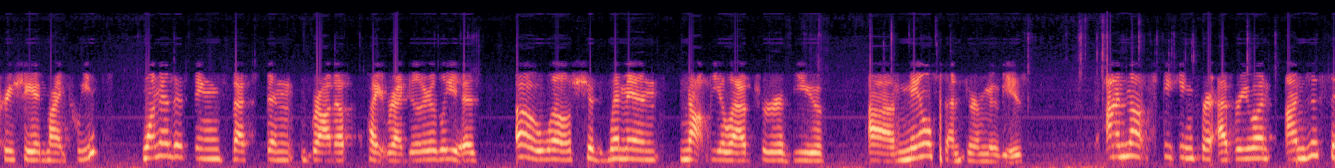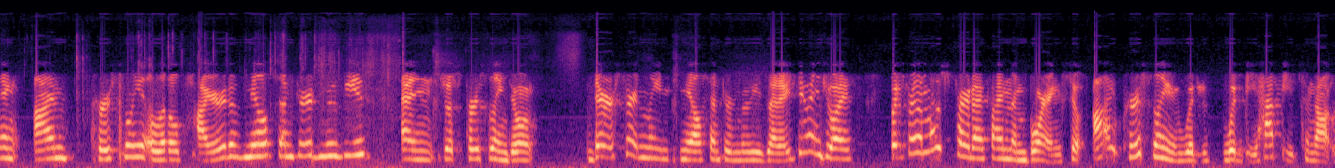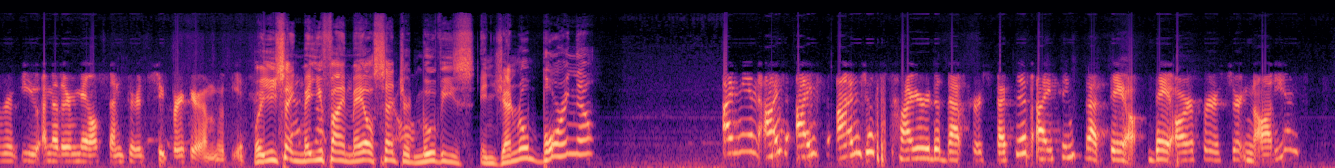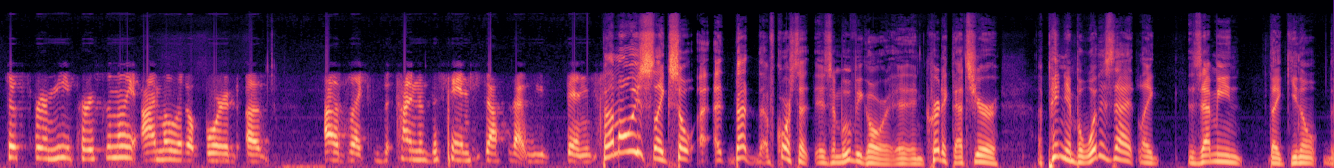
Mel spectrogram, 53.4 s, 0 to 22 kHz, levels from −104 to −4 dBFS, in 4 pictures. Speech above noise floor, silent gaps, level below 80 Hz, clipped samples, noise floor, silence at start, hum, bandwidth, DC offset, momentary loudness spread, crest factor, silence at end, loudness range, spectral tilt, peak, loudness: 34 dB; none; -46 dBFS; under 0.1%; -53 dBFS; 0 s; none; 15.5 kHz; under 0.1%; 7 LU; 14 dB; 0 s; 2 LU; -5.5 dB/octave; -4 dBFS; -19 LUFS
